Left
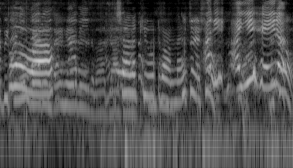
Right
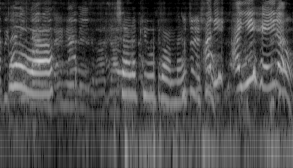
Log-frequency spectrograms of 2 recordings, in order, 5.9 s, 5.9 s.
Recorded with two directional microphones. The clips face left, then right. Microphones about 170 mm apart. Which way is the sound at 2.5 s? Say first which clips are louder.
Right 1 dB; 15° right (ahead or behind).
